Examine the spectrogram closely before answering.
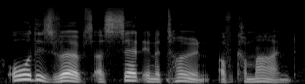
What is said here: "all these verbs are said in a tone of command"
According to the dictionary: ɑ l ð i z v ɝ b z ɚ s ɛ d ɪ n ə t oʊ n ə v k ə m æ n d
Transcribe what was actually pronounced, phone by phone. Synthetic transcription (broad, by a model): ɑ l ð i z v ɝ b z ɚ s ɛ d ɪ n ə t oʊ n ə v k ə m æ n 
